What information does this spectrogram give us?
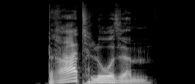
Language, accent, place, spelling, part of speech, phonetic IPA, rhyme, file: German, Germany, Berlin, drahtlosem, adjective, [ˈdʁaːtloːzm̩], -aːtloːzm̩, De-drahtlosem.ogg
- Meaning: strong dative masculine/neuter singular of drahtlos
